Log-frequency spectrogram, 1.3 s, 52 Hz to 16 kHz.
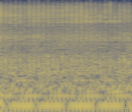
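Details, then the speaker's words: Radial shockwave device on a fleshy point of the forearm, a test before treating hand problems, at the lowest bar pressure 1.4 and the highest frequency 21 Hz: rapid, steady mechanical tapping. The patient already rates pain 4/10. "i'm going to have to bring the bar pressure right the way down 1.4 and we're going to take the hertz all the way up to 21."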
